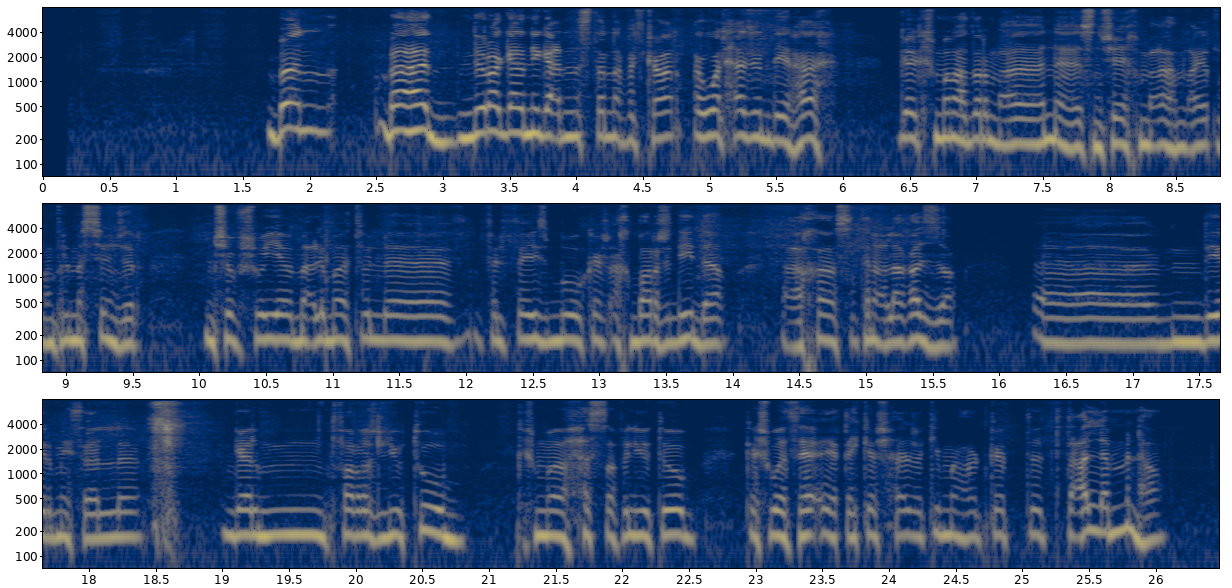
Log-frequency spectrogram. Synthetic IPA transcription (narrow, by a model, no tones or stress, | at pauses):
bæ | bæhæd̪nd̪iɾæɡælnːiɡaʕəd̪nəst̪ænːæfilkɑɾˤʔæwːəlħaʒːand̪iɾɦæ | ɡælkʃmænəhd̪əɾˤmʕanːæsnʃæjəxmʕahʊməlʕɑjt̪ˤlhʊmfilmæsənʒəɾ | nʃufʃwəjːamaʕlumæt̪fi | filfæjs̬bukhæʃʔəxbɑɾˤʒd̪id̪amʕaxɑsˤːɑt̪ɑnʕlæɣæzːa | nd̪iɾməθæl | nɡælnət̪fɑrˤːɑʒəljut̪ub | kæʃmħəsˤːɑfiljut̪ub̚ | kæʃwæθæʔəqikæʃħaʒːakimækæt̪ə̥t̪ʕalːəmːənhæ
